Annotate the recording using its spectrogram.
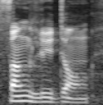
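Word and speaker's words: Feng Lüdong: The 67 kilo Feng Ludong, it's actually Feng, I believe it's pronounced, Feng Ludong, 150 kilo snatch as a 67 kilo weightlifter.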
